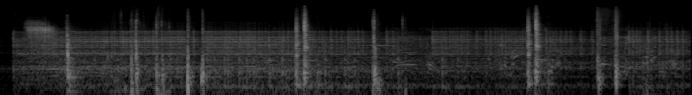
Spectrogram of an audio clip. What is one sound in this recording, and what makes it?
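Light hollow objects knock and thud as they are picked up and set down.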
